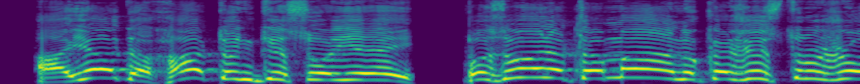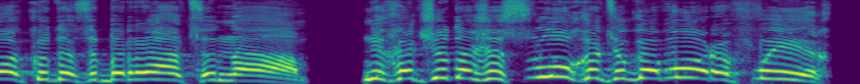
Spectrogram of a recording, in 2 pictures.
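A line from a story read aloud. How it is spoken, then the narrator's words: Wild peasant shouting. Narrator (Russian): Другой, с рябым, как перепеленное яйцо, лицом мужик, шало оглядевшись, прокричал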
